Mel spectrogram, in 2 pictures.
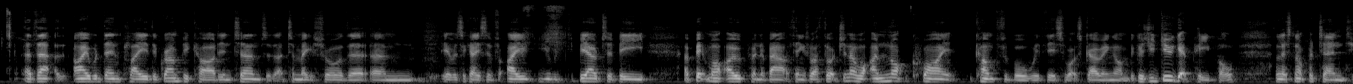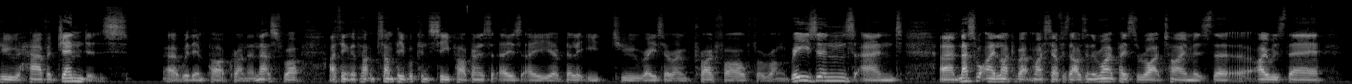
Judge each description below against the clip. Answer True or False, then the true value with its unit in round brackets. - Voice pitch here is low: True (120 Hz)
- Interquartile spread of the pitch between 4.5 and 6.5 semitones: True (4.8 semitones)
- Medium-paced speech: False (255 wpm)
